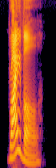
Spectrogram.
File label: "RIVAL", english; 3000 words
